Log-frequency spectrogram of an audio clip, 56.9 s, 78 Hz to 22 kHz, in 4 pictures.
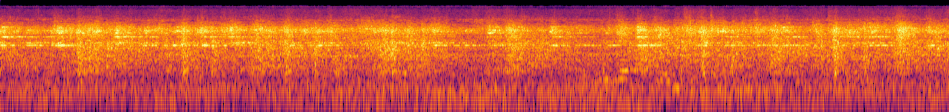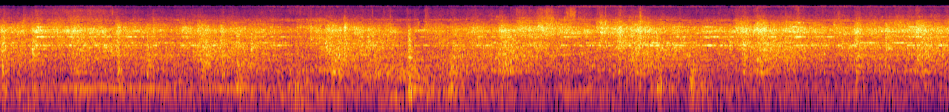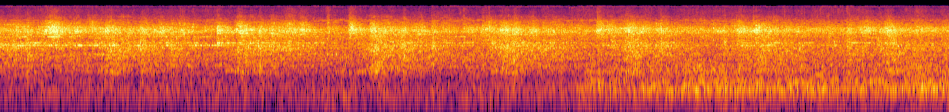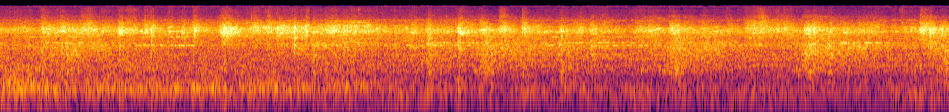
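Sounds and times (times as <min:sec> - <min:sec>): machine metallic clatter with hiss: 0:00.0 - 0:56.9.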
